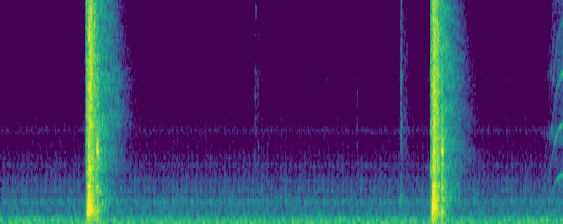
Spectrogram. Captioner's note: nail gun shooting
